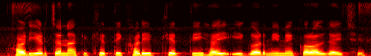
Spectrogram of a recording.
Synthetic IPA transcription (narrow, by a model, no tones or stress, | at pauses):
həɽijəɾt͡ʃənakekʰet̪ikʰəɽib̚kʰet̪iɦəjʔiɡəɽmimẽkəɾəld͡ʒajt͡ʃʰɛ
